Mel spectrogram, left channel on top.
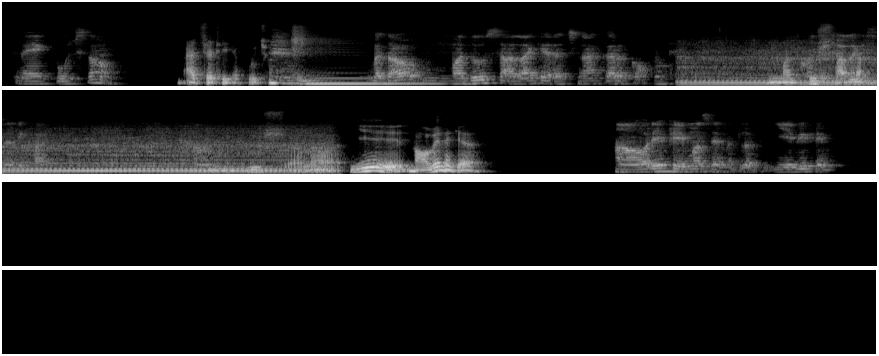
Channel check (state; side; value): silent; right; 58 dB below the other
